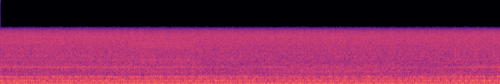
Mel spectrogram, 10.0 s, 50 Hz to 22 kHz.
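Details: BMW 325 M54 petrol engine on cold start, idling low and uneven with a lumpy pulse about twice a second; misfires logged on cylinders 3, 5, sometimes 4, stopping once warm. Crankcase valve, plugs, coils, fuel filter replaced, injectors cleaned.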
